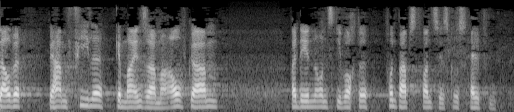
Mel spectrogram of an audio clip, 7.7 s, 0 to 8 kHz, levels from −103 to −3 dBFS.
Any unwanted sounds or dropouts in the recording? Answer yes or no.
no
